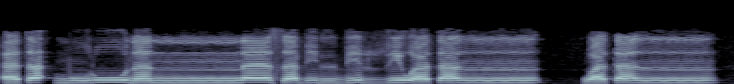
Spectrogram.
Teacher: الغنة طالعة من الخشوم، اسمع كده. أتأمرون الناس بالبر وتنسون سمع الغنن؟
